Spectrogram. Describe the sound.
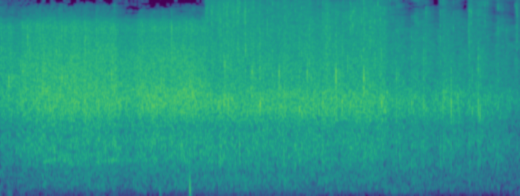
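An audience applauds to welcome actor Kirk Cameron, a thick, continuous wash of many hands clapping at a steady, fairly loud level from start to finish.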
